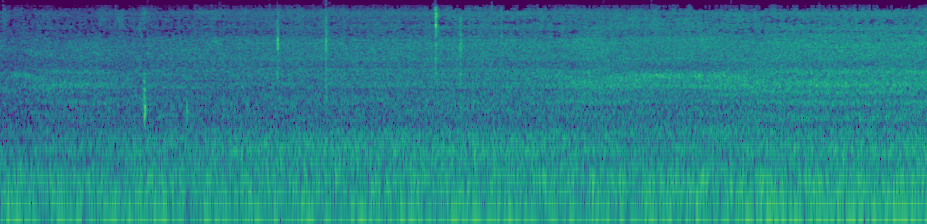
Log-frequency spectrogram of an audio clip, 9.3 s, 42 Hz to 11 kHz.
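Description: A 2020 Ford Fusion hybrid with a 2.0-litre engine runs at a steady idle, giving a constant low hum with faint clicks and no voices.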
